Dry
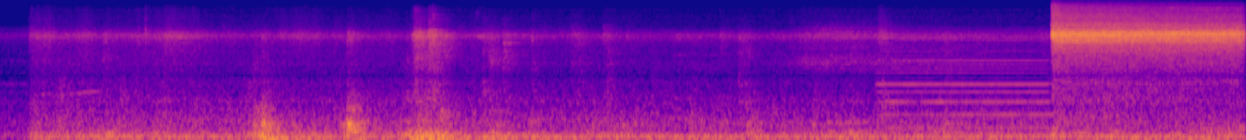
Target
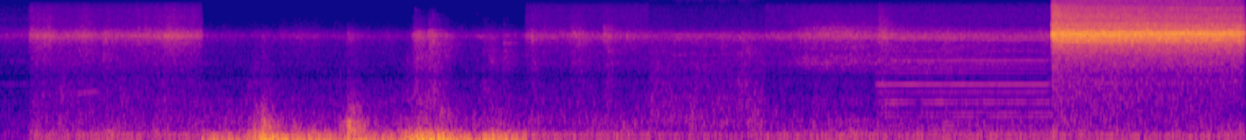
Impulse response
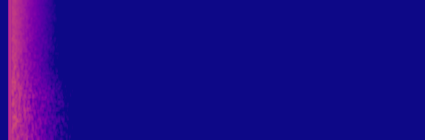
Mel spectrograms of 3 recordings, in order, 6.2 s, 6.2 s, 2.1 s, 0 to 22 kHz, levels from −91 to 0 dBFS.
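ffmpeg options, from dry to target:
-filter_complex "[0:a]crystalizer=i=6:c=0,asplit=2[s0][s1];[s1]asoftclip=type=tanh:threshold=0.447,volume=0.447[s2];[s0][s2]amix=inputs=2:normalize=0,asettb=1/sr,asplit=3[s3][s4][s5];[s3]atrim=end=3.244[s6];[s4]atrim=start=3.24:end=3.83,asetpts=PTS-STARTPTS,afade=t=in:d=0.004:c=qsin,afade=t=out:st=0.586:d=0.004:c=qsin,asplit=2[s7][s8];[s8]highpass=f=720:p=1,volume=6.31,asoftclip=type=tanh:threshold=0.1[s9];[s7][s9]amix=inputs=2:normalize=0,lowpass=f=2600:p=1,volume=0.501[s10];[s5]atrim=start=3.826[s11];[s6][s10]acrossfade=d=0.004:c1=hsin:c2=qsin[s12];[s12][s11]acrossfade=d=0.004:c1=qsin:c2=hsin,aeval=exprs='val(0)*sin(2*PI*61*n/s)':c=same,asettb=1/sr,asplit=3[s13][s14][s15];[s13]atrim=end=1.014[s16];[s14]atrim=start=1.01:end=2.63,asetpts=PTS-STARTPTS,afade=t=in:d=0.004:c=qsin,afade=t=out:st=1.616:d=0.004:c=qsin,aemphasis=mode=reproduction:type=riaa[s17];[s15]atrim=start=2.626[s18];[s16][s17]acrossfade=d=0.004:c1=hsin:c2=qsin[s19];[s19][s18]acrossfade=d=0.004:c1=qsin:c2=hsin,volume=0.316"

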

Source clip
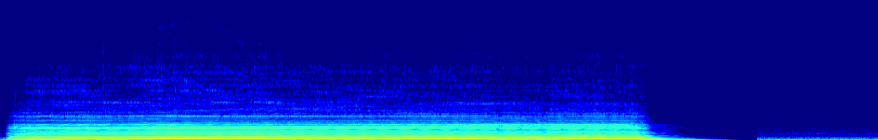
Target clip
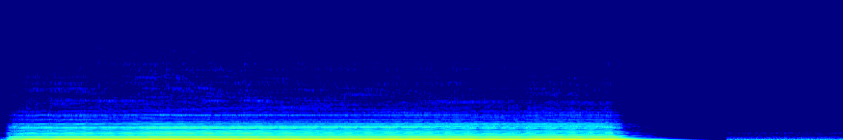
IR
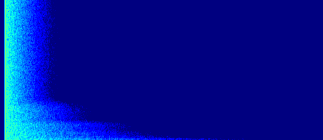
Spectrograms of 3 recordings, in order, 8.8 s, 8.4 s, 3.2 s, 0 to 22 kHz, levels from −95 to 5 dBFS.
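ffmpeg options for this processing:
-af "asetrate=45938,aresample=44100,volume=0.531"

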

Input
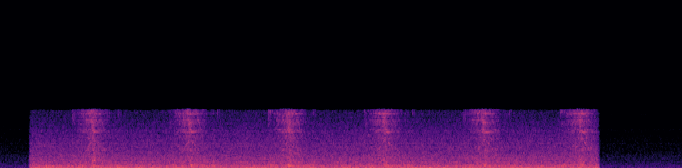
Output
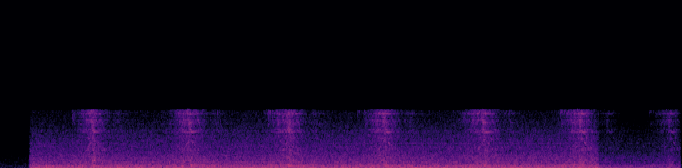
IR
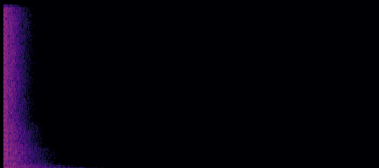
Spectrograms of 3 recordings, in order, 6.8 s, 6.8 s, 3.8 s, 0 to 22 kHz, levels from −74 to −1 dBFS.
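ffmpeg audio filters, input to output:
-af "aecho=1:1:270|890:0.15|0.398,volume=0.376"

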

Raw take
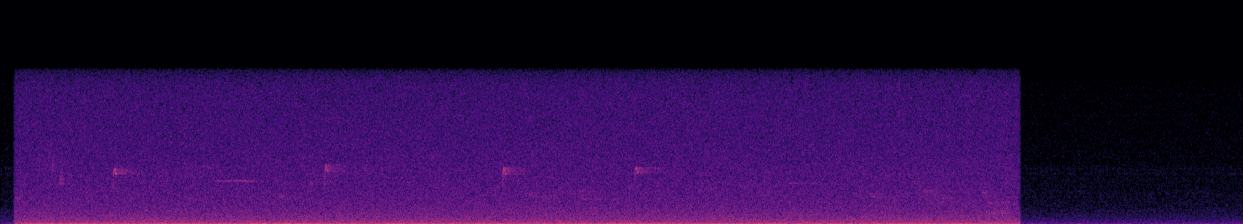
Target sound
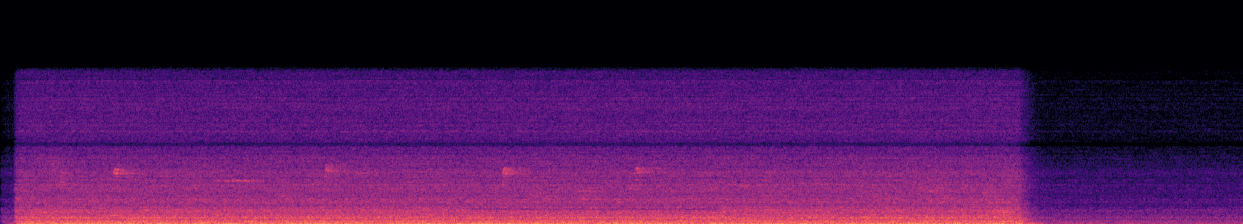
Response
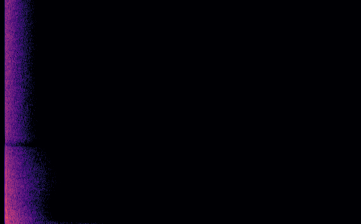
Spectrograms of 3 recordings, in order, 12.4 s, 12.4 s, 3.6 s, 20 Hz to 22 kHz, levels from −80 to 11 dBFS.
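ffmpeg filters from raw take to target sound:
-filter_complex "[0:a]asettb=1/sr,asplit=3[s0][s1][s2];[s0]atrim=end=4.674[s3];[s1]atrim=start=4.67:end=7.19,asetpts=PTS-STARTPTS,afade=t=in:d=0.004:c=qsin,afade=t=out:st=2.516:d=0.004:c=qsin,bandreject=f=1500:w=6[s4];[s2]atrim=start=7.186[s5];[s3][s4]acrossfade=d=0.004:c1=hsin:c2=qsin[s6];[s6][s5]acrossfade=d=0.004:c1=qsin:c2=hsin[s7];[1:a]atrim=start_sample=2205[s8];[s7][s8]afir=irnorm=-1:irlink=0,volume=0.794"

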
